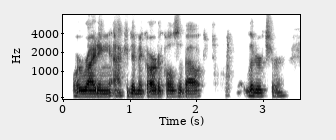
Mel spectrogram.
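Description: A man speaks with an Oklahoma accent at a moderate pace. His pitch sits fairly low. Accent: Oklahoma American English. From Oklahoma, US. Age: 20s. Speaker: conductor and pianist. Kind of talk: casual interview. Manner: hesitant, many fillers.

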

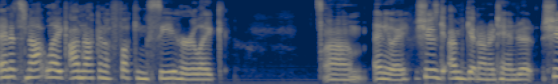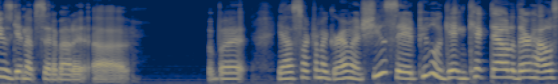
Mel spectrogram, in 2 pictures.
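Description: At a moderate pace against a quiet background, a woman talks at a fairly high pitch with ordinary pitch variation. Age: 20s. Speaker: podcaster, massage therapist. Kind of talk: casual monologue. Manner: animated.

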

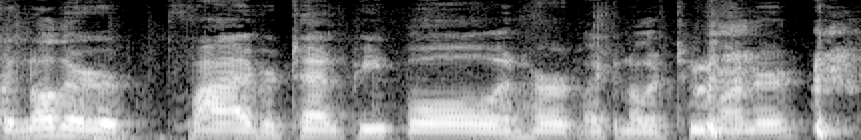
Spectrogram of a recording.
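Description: Fairly high male voice with an American accent, against noticeable background noise. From western New York, Jamestown. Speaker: podcast host. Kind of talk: casual chat.

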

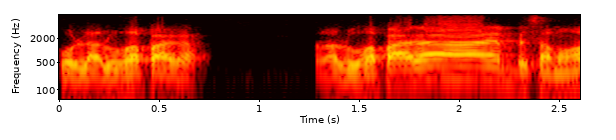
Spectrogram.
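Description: A man is talking. Very wide swings mark his pitch. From Puerto Rico, Ponce. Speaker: radio host. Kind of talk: interview.

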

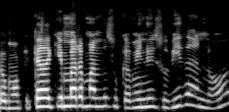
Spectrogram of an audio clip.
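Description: A woman speaks here. Her voice sits high in pitch. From Mexico, Mérida (Yucatán). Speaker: international student. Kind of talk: interview.

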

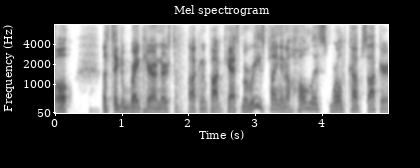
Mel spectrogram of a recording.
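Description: In a very clean recording with a silent background and a dry, close sound with no echo, a man with a normal speaking voice talks at a fairly quick pace and medium pitch with lively intonation. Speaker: podcast host. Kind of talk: casual banter.

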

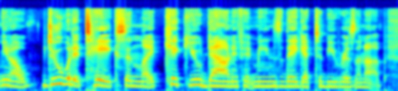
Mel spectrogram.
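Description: On a very clean recording with a silent background, a woman with an ordinary speaking voice talks at a moderate pace with fairly even intonation. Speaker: podcaster. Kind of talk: casual solo podcast monologue. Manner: casual, filler-heavy, chatty.

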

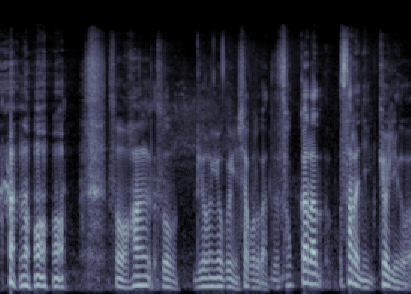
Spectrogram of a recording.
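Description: A man's plain, everyday voice with a medium pitch, lively intonation, big swings in loudness and a moderate pace. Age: 30s. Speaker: interviewee. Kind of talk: interview.

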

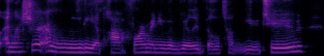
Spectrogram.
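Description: With a Philadelphia accent, a woman speaks at medium pitch. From Philadelphia, US. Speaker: content marketing executive. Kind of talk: casual interview.

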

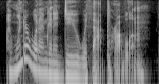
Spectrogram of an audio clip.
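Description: A woman with an American accent speaks at a fairly slow pace, somewhat breathy, with lively intonation, on a very clean recording with a silent background. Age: 50s. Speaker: podcast host and business owner. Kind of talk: casual interview chat.

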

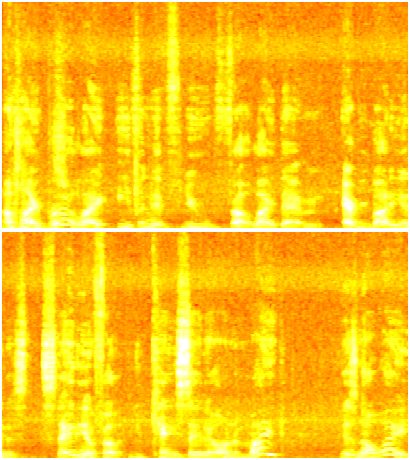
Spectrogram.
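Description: A man's moderate-paced speech with noticeable background noise. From Northeast Ohio. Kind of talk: casual chat.

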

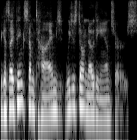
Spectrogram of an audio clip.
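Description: With an American accent, the voice sounds somewhat breathy and has lively intonation. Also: man. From Oklahoma, Enid. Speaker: communications consultant. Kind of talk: interview.

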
